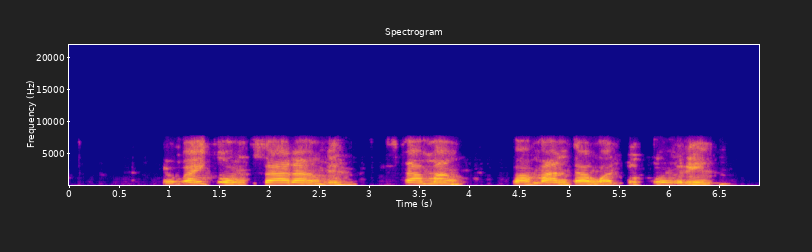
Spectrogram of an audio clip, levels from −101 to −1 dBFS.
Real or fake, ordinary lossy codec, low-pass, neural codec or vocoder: fake; Opus, 24 kbps; 7.2 kHz; codec, 16 kHz, 4 kbps, FunCodec, trained on LibriTTS, 50 frames a second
